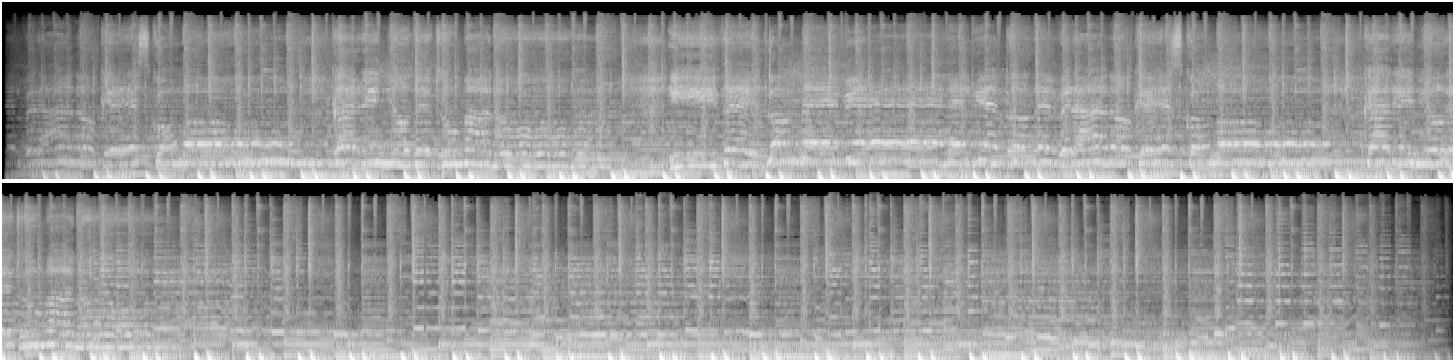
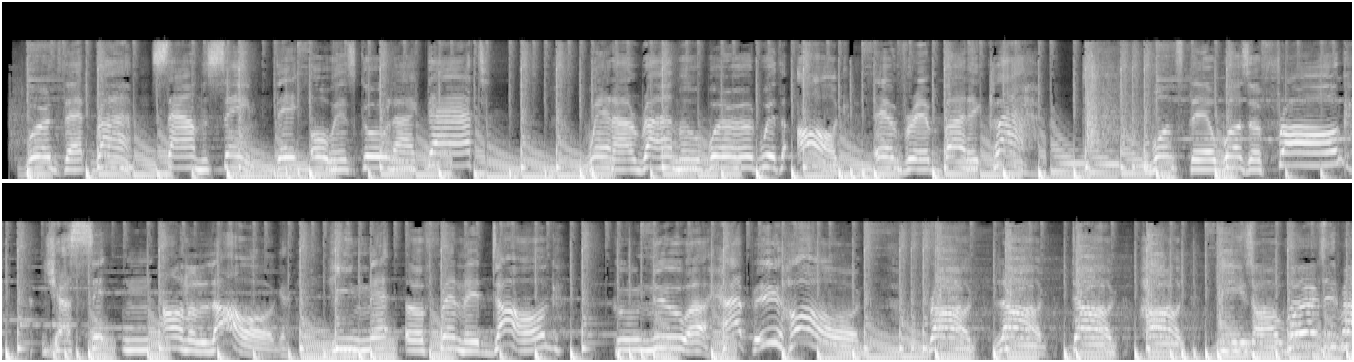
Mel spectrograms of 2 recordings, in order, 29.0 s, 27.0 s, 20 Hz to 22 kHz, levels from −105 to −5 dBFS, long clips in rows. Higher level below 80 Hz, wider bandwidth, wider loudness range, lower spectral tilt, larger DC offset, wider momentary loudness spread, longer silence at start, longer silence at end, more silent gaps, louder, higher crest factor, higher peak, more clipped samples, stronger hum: about the same, -20 dBFS vs -24 dBFS; first, 17.5 kHz vs 10.5 kHz; about the same, 2 LU vs 2 LU; about the same, -4.5 dB/octave vs -5 dB/octave; neither; about the same, 4 LU vs 6 LU; first, 0.25 s vs 0.05 s; first, 0.15 s vs 0 s; neither; second, -18 LUFS vs -14 LUFS; about the same, 16 dB vs 14 dB; about the same, -2 dBFS vs 0 dBFS; neither; neither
